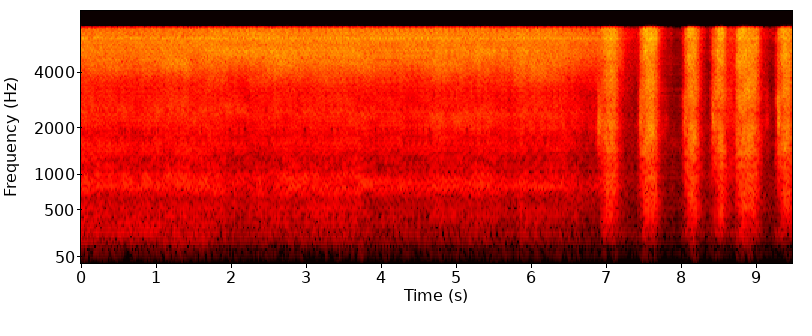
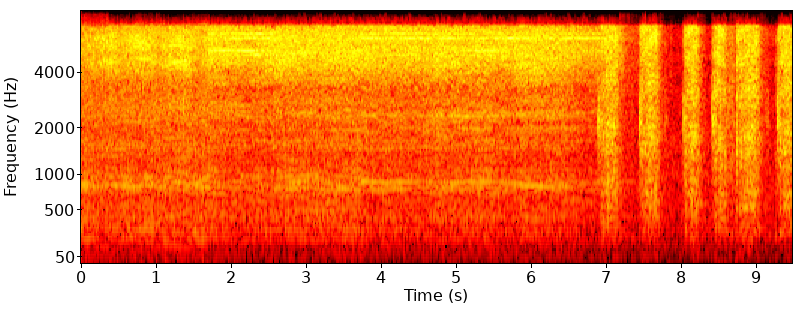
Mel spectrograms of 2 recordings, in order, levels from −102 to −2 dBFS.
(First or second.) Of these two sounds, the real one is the second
